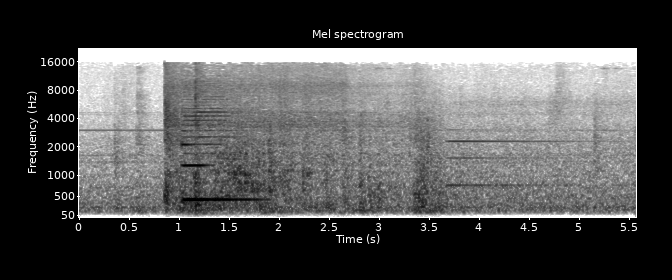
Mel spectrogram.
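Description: Interior sound of a JR Kyushu 303 series electric commuter train: a sudden loud burst about a second in, with a short horn-like tone, fading over about two seconds. A smaller burst comes a couple of seconds later, over a low steady background.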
